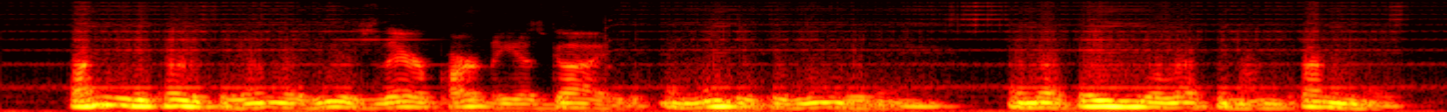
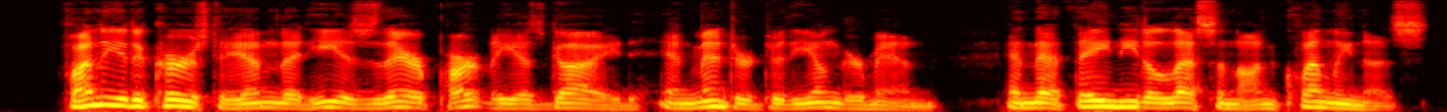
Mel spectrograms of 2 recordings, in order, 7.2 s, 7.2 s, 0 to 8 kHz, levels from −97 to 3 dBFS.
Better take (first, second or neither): second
